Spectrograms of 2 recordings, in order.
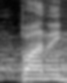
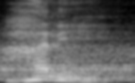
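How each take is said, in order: First: It is said with a P, as in standard Bengali. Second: The P becomes H, as in Noakhali dialect.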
